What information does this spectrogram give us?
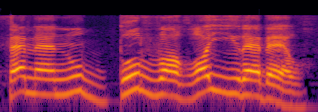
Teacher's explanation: أخي الكريم خلي بالك من ضم حرف النون فمنو ضم الشفة جيدا وخلي بالك من ترقيق الراء غير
